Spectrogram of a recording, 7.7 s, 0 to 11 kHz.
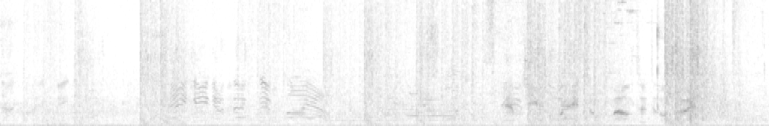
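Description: Machine gun fire in the Company of Heroes 2 strategy game, a match between OKW and Soviet forces: rapid bursts of gunfire and artillery booms, moderately distant and mixed with battle noise, under a commentator's talk.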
